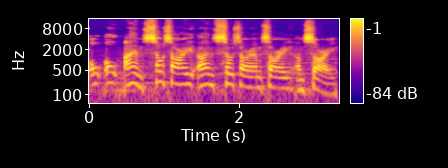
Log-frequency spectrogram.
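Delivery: flustered, apologetic maid voice. Voicing a ghost housekeeper who pops out and apologizes. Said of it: "immediately you hear".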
